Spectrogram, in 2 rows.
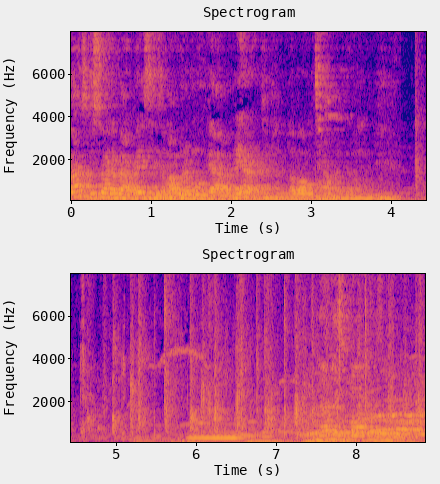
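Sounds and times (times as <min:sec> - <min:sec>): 
speech: 0:00.1 - 0:03.5, 0:07.6 - 0:08.8
two people clapping: 0:04.1 - 0:08.8.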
